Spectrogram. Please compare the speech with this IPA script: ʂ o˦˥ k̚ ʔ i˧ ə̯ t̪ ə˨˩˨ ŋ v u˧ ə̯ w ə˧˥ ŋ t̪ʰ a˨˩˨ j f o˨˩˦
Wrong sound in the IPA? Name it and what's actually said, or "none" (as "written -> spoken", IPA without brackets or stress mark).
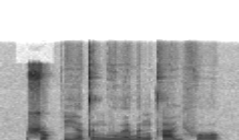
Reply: none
